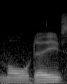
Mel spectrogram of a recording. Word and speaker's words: Maldives: the Maldives the Maldives you don't say it the way it's spelled it is the Maldives and it was a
